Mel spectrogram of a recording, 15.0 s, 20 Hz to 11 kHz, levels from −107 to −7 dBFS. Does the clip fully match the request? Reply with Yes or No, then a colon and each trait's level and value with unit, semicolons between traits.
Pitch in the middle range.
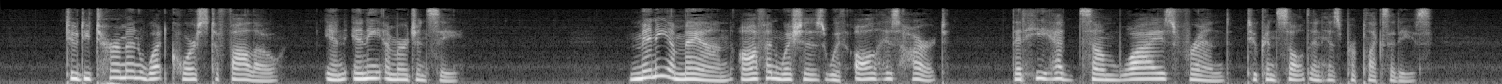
No: high, 210 Hz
